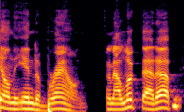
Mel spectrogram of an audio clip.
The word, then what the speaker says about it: Browne: But over here, what I get a lot of, Mr. Brownie, I'm like, no, the E is silent. And they go, Mr. Silent E. No, it's Browne with an E.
